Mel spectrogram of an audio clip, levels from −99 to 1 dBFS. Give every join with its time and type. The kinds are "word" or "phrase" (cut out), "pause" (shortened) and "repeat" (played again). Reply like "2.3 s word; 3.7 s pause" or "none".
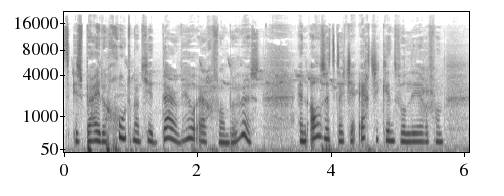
1.1 s word; 1.7 s word; 4.1 s word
